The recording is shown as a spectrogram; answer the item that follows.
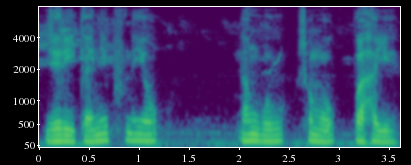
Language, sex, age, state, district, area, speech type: Bodo, male, 45-60, Assam, Baksa, rural, spontaneous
